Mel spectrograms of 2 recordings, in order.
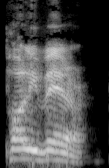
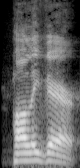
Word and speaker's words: Poilievre: How do you pronounce his last name? The guy in Canada, Pierre Puvier or Pierre Poilievre. – Poilievre.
